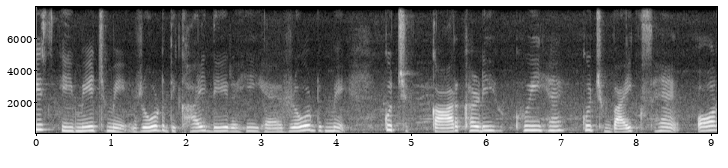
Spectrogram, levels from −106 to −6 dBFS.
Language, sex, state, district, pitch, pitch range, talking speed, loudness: Hindi, female, Chhattisgarh, Korba, 240 Hz, 220-265 Hz, 125 wpm, -18 LUFS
